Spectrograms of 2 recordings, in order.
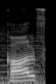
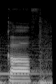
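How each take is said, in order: First: The L sound is pronounced in the word. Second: The L sound is silent in the word. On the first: The speaker calls it wrong. "एल की sound आपने नहीं देनी, यानी कि काल्फ नहीं पढ़ना" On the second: The speaker calls it right. "इसको काफ पढ़ना है"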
